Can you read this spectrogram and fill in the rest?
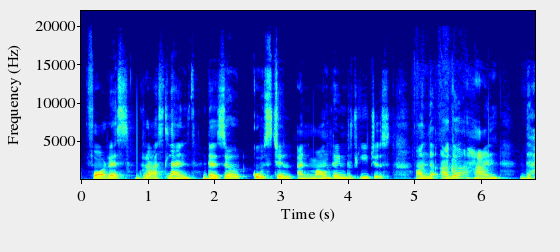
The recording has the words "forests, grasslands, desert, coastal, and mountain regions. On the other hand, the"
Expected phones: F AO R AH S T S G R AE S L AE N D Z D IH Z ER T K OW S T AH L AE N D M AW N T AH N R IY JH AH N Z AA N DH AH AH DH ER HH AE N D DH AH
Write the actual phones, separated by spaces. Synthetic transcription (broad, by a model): F AO R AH S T G R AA S L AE N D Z D IH Z ER T K OW S T AH L AE N D M AW N T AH N R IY JH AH Z AA N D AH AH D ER HH AE N D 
